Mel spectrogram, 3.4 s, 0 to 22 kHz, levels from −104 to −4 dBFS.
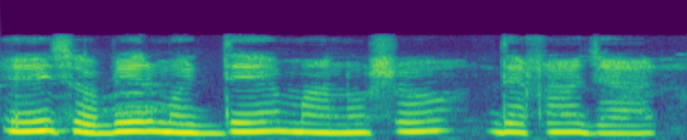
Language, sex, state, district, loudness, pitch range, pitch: Bengali, female, Assam, Hailakandi, -15 LUFS, 235-265 Hz, 250 Hz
